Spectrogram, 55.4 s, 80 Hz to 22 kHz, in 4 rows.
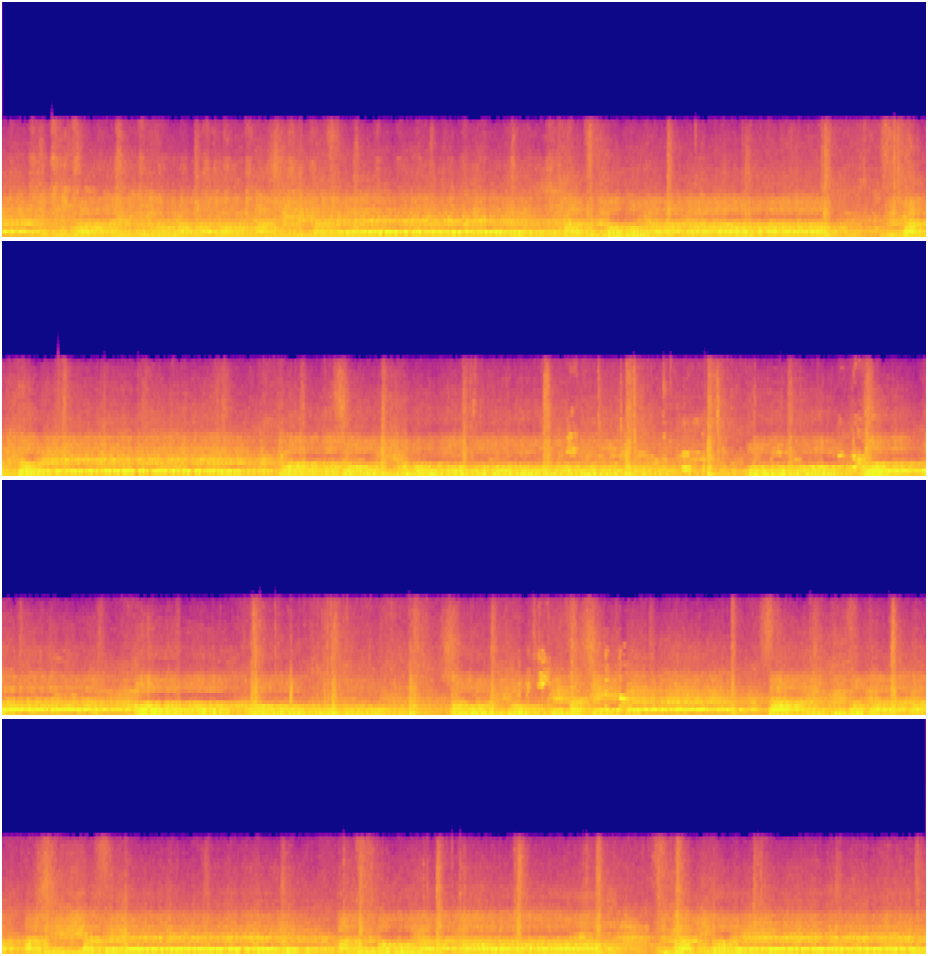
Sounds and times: Mantra: 0.0 - 55.4
Speech: 22.0 - 27.4, 35.4 - 37.5.

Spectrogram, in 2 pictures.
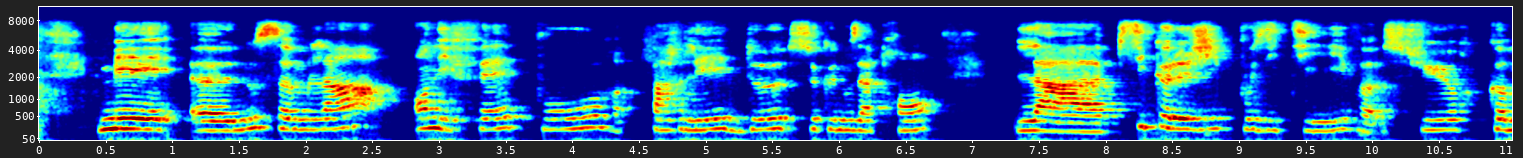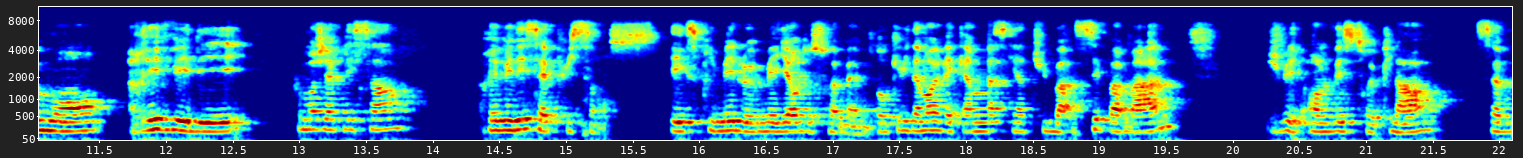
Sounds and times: Speech: 0.0 - 6.8, 7.4 - 22.0.

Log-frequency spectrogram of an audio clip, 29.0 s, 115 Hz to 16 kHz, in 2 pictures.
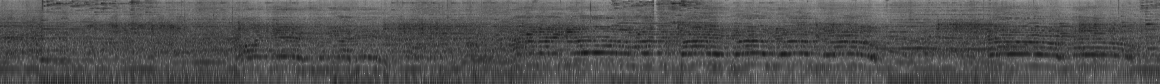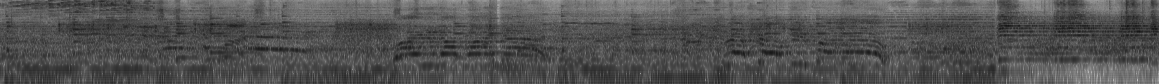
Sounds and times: Music: 0.0 - 28.9.

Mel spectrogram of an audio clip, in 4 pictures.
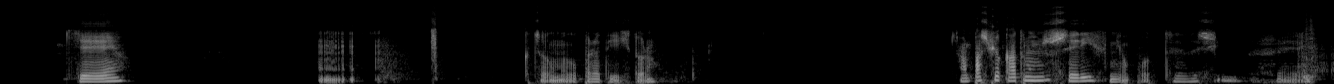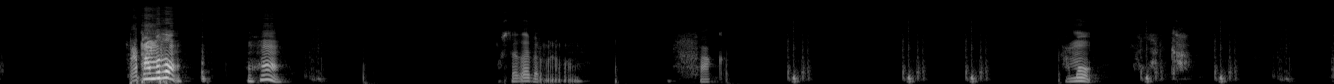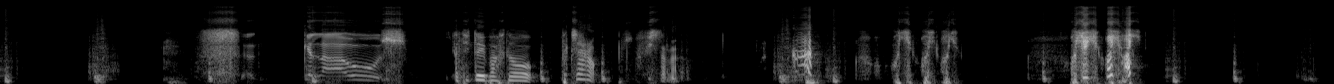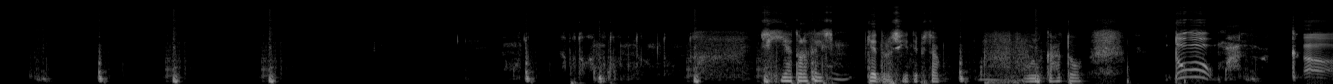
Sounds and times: Speech: 0.7 - 1.3, 5.3 - 6.6, 9.5 - 13.2, 14.6 - 15.2, 18.4 - 19.2, 24.0 - 25.2, 29.0 - 33.5, 37.3 - 38.1, 47.6 - 50.9, 51.8 - 53.3.

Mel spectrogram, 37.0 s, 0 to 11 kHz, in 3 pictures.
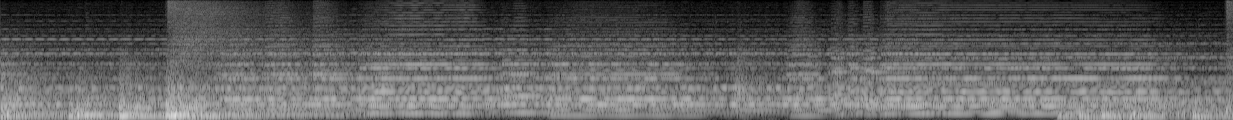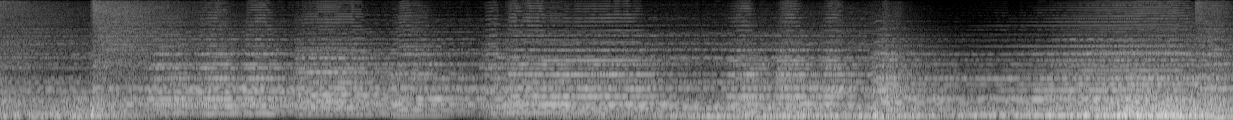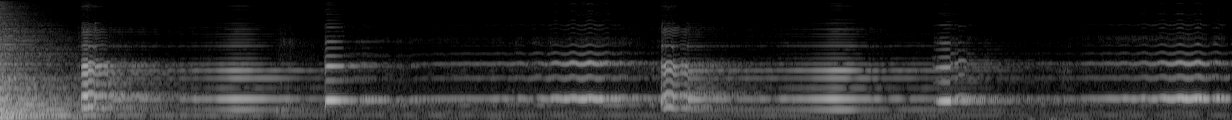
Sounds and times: Orchestra: 0.0 - 27.4
Bowed string instrument: 0.0 - 34.8
Inside, large room or hall: 0.0 - 36.9.

